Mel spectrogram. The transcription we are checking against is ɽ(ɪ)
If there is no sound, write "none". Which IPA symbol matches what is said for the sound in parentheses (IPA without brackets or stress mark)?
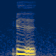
ɪ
